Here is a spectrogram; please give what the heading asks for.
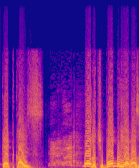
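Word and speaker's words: catechize: अगर लिखने में दिक्कत है तो हिंदी में उच्चारण लिख लिया करो, कैट लिख के और काइज कर लेंगे, कैटकाइज।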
